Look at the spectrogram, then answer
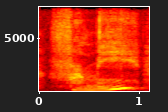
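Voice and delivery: mock stunned, incredulous disbelief. Retelling a stranger's reply on being handed a coin: imitating incredulous question. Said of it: "she looked incredulous".

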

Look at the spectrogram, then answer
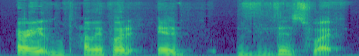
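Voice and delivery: voice breaking. Chatting with co-hosts, the speaker talks on with a cracking voice. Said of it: "my voice is cracked".

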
